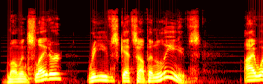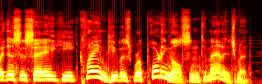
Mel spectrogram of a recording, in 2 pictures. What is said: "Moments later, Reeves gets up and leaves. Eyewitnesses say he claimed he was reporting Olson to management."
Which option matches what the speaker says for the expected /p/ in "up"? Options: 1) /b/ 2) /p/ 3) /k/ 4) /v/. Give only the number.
2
